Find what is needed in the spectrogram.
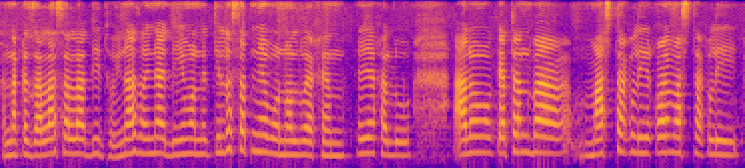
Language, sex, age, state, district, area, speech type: Assamese, female, 45-60, Assam, Barpeta, rural, spontaneous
